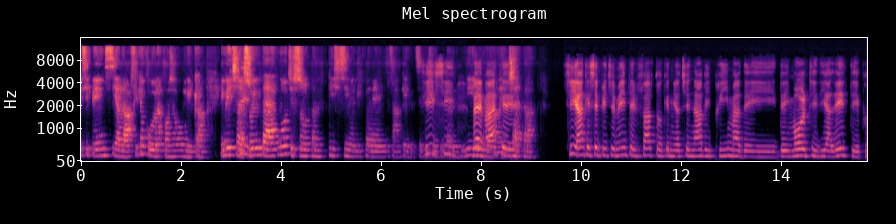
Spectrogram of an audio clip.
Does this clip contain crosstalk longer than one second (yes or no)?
yes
